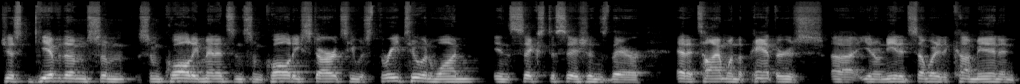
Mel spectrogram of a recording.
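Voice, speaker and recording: A man speaking as a guest radio play-by-play announcer, giving measured, detailed sports analysis in a conversational way. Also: mid-range voice, flat delivery, bright, forceful tone.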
